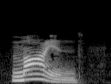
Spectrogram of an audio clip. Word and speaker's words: mind: 这里最后这个词 mind, M-I-N-D, 表示心、智慧，跟人的精神有关。且听我来给你们讲解。字母 I 读作 I， mind，这是头脑、理智、精神。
